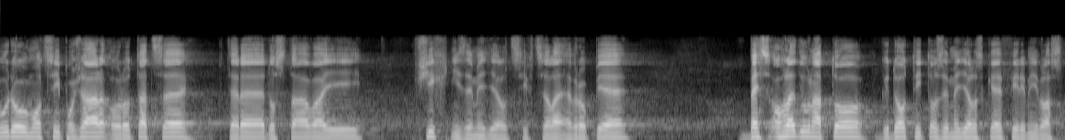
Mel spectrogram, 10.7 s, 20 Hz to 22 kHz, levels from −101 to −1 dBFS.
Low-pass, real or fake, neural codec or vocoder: 7.2 kHz; real; none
